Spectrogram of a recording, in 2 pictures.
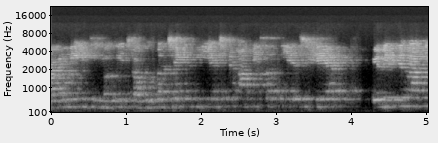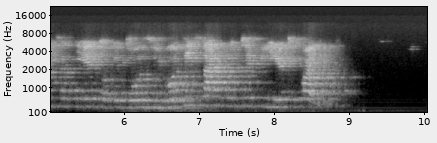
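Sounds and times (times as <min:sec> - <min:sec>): woman speaking: 0:00.0 - 0:08.9.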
